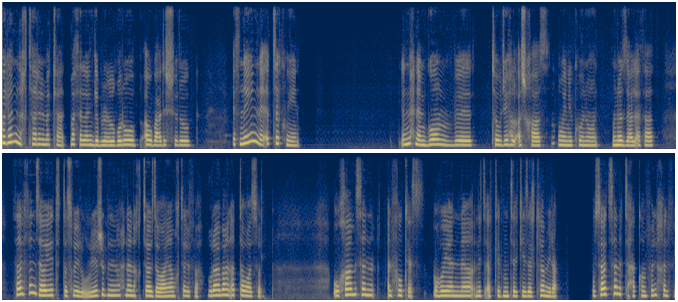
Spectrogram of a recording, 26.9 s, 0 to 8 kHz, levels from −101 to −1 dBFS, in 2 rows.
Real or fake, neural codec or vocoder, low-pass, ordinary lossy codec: fake; codec, 16 kHz, 2 kbps, FunCodec, trained on Chinese and English, 25 frames a second; none; none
